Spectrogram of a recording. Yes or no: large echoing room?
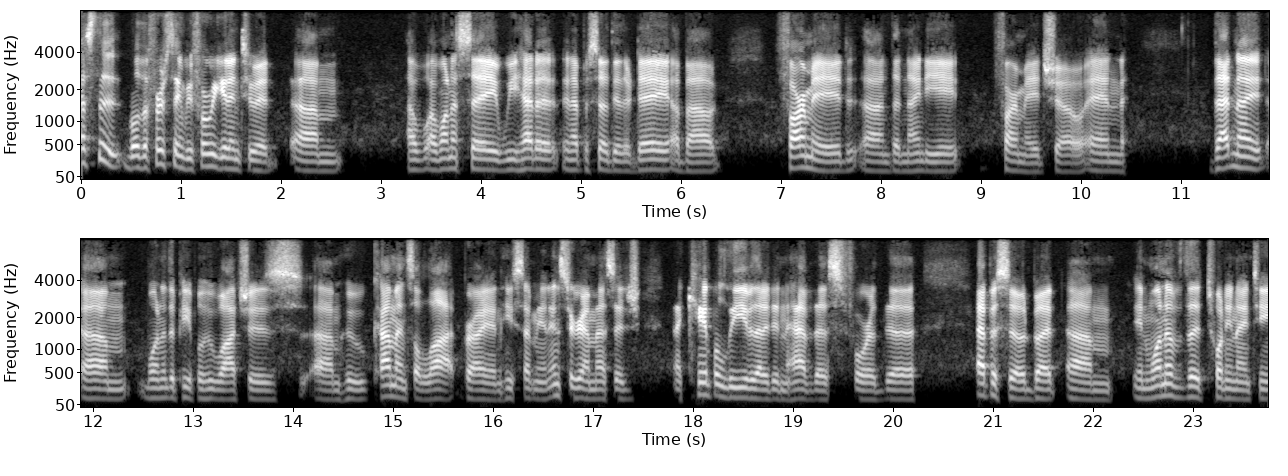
no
